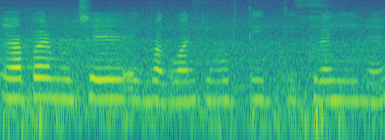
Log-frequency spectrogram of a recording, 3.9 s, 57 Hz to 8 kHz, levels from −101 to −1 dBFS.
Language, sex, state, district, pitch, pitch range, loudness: Hindi, female, Bihar, Samastipur, 230 Hz, 230-250 Hz, -19 LUFS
